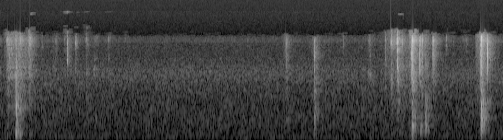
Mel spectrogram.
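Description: A metal utility knife blade shaves and scrapes flakes off a solid, palm-sized oval bar of dry black soap (Dudu-Osun) held in one hand. Short, crisp, bright scrapes and clicks come in irregular bursts, with quiet gaps between them. The strokes stop sharply, with almost no ring after each one.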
